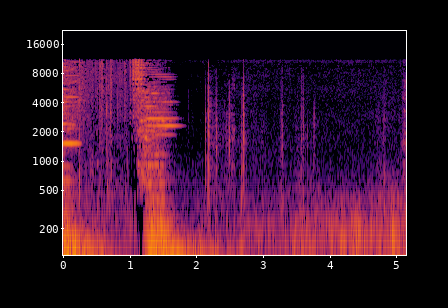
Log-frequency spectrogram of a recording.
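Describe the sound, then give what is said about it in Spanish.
A sword slashes through tall grass on an open plain, the stalks stirred by wind, in one quick, rustling swish, followed by scattered faint crackles and ticks as the cut stalks settle. No one speaks. “Ella las corta de un espadazo.”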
